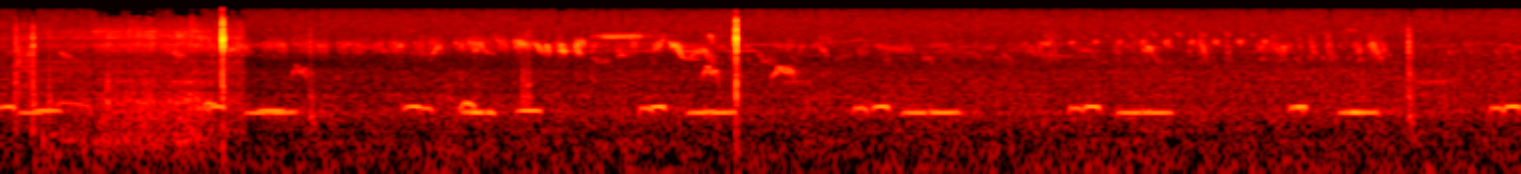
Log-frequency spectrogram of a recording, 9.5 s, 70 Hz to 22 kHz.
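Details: Three male Common Cuckoos give overlapping falling 'cu-coo' calls, a pair of notes about every second, in an evening chorus in June 2017, Samara region, Russia; other songbirds twitter faintly.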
